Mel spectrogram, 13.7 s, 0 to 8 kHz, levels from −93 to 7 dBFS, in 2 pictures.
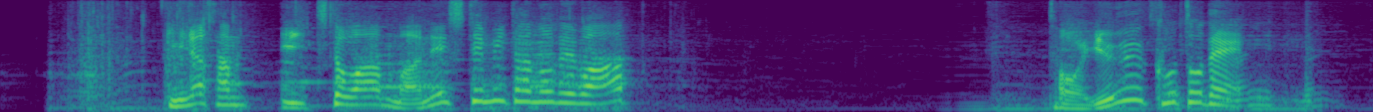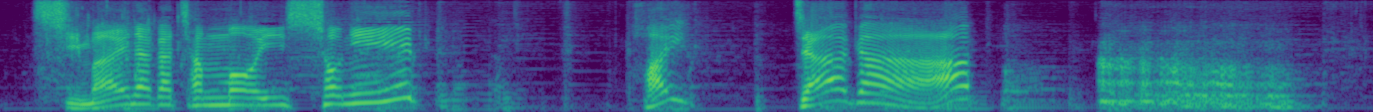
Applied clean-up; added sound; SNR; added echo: neural mask model RNNoise.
